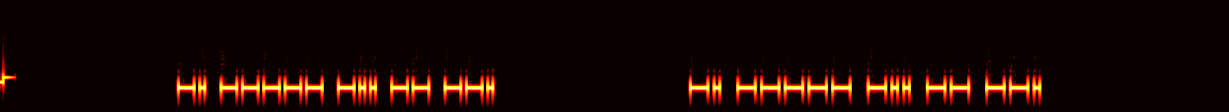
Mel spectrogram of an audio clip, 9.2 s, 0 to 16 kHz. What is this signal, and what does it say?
Morse code, heard as a keyed tone, about 29 wpm, 700 Hz. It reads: N0DMG N0DMG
